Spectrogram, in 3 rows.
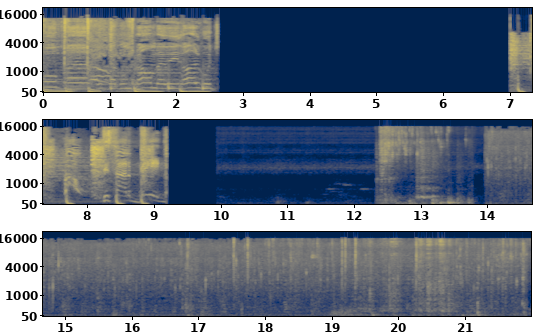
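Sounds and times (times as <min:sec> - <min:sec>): peppers sizzling in hot oil: 0:13.9 - 0:22.0.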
